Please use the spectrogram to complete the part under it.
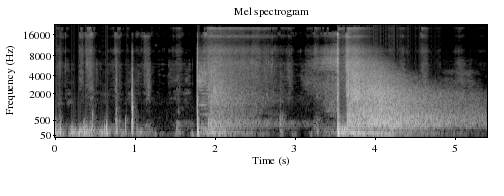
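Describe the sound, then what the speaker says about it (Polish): A firecracker bursts inside a cooking pot outdoors near woods, a sharp loud bang followed by a long hissing, rushing burst, with rustling and movement beforehand. "No ale widzieliście, garnek podskoczył, petarda wyskoczyła."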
